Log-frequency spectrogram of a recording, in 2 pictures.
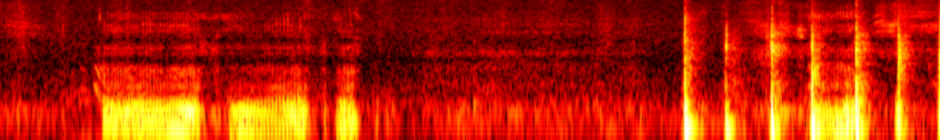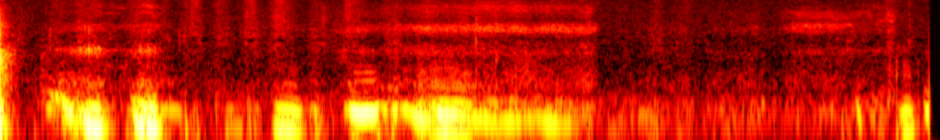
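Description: Rapid run of sharp, explosive nasal bursts from a dog, between snuffling and throaty sounds: a bout of sneezing.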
